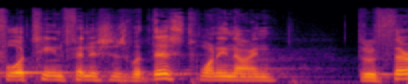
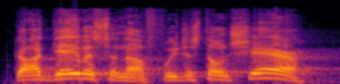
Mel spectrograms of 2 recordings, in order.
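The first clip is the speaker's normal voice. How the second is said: usual speaking voice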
